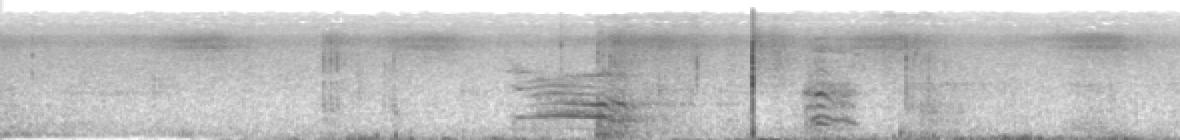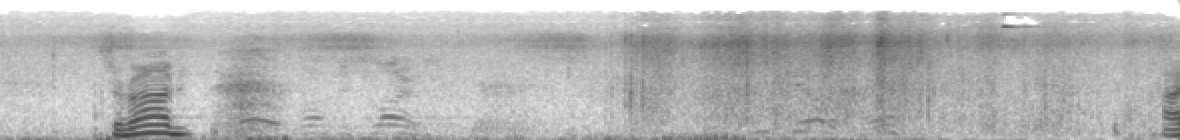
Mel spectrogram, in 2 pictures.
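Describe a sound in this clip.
A dirt bike engine putters quietly up close.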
